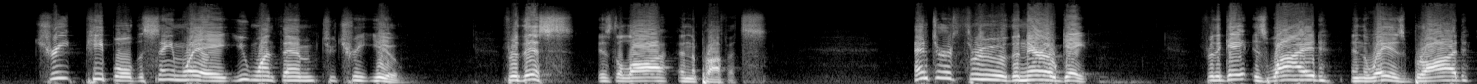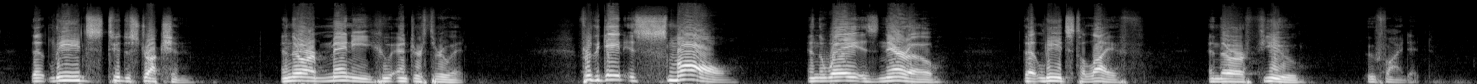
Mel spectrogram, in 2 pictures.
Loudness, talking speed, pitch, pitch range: -8 LUFS, 135 wpm, 150 Hz, 115-185 Hz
